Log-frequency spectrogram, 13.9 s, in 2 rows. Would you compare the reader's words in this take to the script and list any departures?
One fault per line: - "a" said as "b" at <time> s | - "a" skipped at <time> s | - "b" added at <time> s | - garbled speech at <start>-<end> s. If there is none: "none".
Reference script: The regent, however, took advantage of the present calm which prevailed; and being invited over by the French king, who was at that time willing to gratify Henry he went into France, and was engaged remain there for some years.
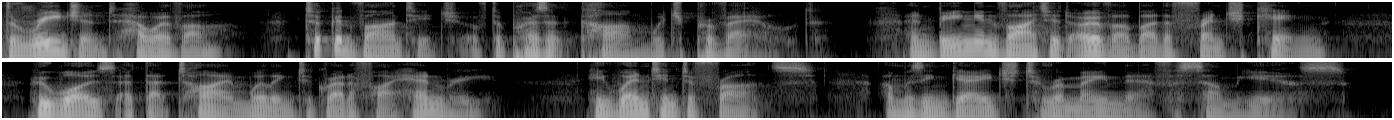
- "to" added at 12.1 s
